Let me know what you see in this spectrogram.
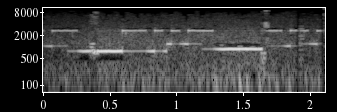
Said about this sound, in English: There's the ones that transmit in Morse.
